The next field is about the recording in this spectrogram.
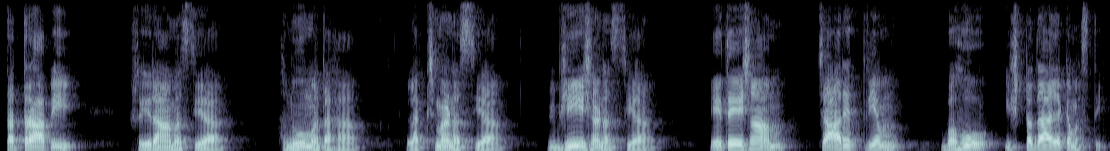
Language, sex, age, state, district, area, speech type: Sanskrit, male, 18-30, Karnataka, Chitradurga, rural, spontaneous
